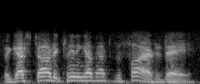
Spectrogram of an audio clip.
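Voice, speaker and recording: An actor playing a polite, earnest young railroad superintendent in an old-time radio drama, speaking in a measured, deferential way. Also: male voice, fairly high pitch, expressive. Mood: modest, explaining. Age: young adult. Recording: dull old radio recording.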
